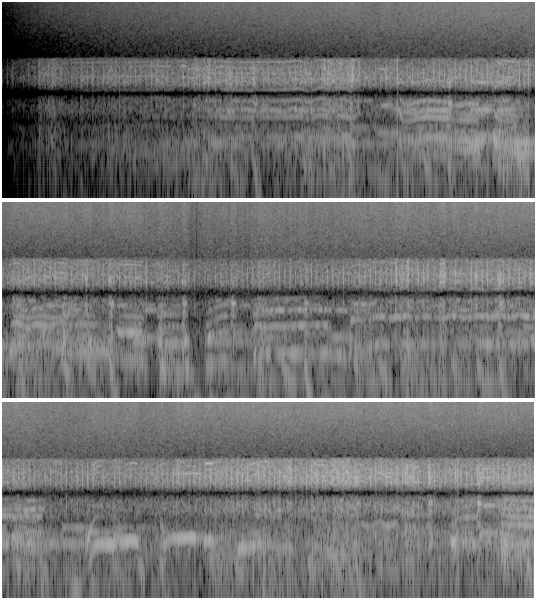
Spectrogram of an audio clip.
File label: 5840 kHz, danish; World Music Radio; Denmark; FT 2000; Schwarzsee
